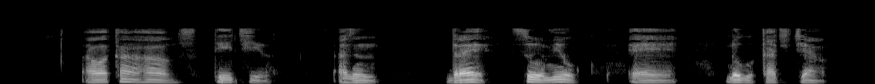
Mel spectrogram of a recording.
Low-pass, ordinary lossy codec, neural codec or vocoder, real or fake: 5.4 kHz; MP3, 32 kbps; none; real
